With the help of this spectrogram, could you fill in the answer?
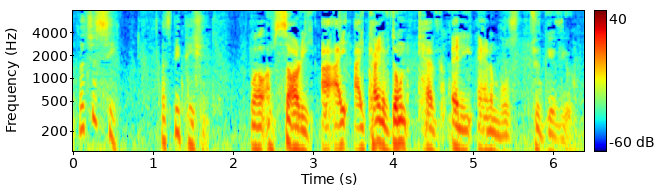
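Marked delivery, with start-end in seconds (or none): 2.2-6.3 lower, flat refusal from the boss; stingy employer. Acted. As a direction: brush him off from a low register.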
